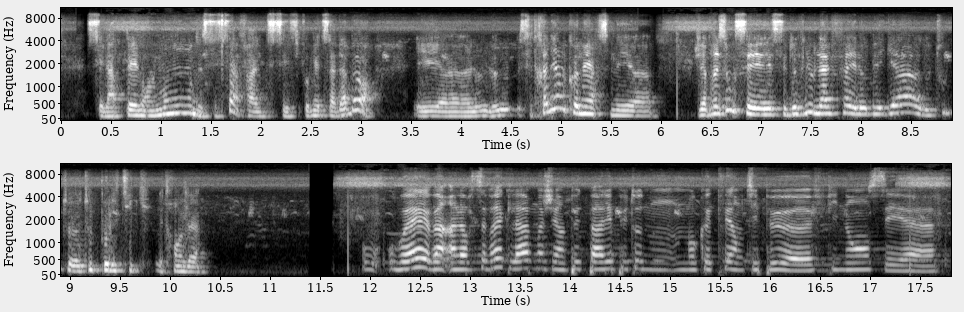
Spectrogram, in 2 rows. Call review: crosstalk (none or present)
none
